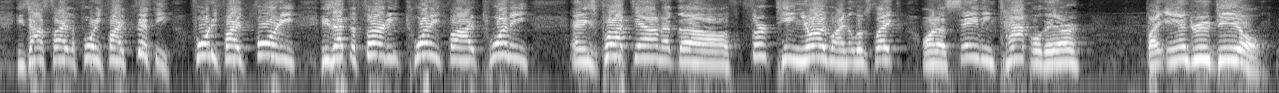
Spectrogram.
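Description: A man's raised, projected voice, extremely high in pitch, bright and sharp in tone, very slow, with ordinary pitch variation. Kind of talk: live play-by-play football commentary. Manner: brisk, clipped, steady play-by-play delivery.

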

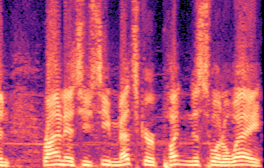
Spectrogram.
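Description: Noticeable background noise sits behind a man's high-pitched voice. He keeps a moderate pace with ordinary pitch variation. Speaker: play-by-play announcer. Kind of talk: live sports commentary.

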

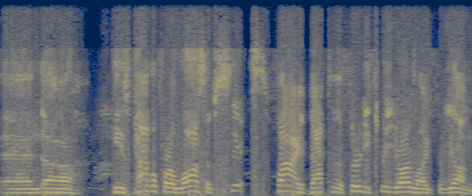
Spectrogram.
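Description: A man talks in a raised, projected voice with ordinary pitch variation. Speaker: play-by-play radio announcer. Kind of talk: live play-by-play sports commentary. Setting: stadium broadcast booth. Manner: energetic but even-toned, matter-of-fact.

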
